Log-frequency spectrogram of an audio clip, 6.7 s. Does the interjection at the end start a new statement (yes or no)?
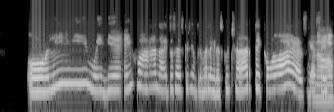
yes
